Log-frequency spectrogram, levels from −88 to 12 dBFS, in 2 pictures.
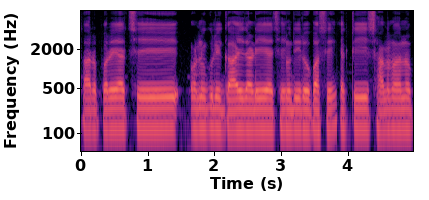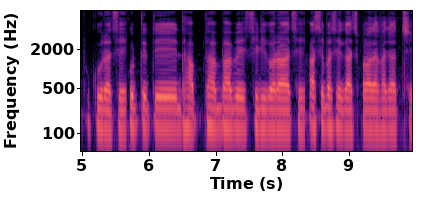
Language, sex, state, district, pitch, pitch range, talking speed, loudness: Bengali, male, West Bengal, Paschim Medinipur, 115 Hz, 115-120 Hz, 145 wpm, -24 LUFS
